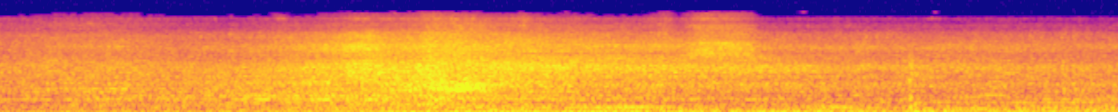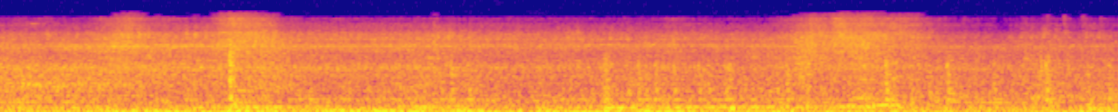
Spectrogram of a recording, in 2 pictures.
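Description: A bus engine rumbles louder as the bus pulls away and speeds up.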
